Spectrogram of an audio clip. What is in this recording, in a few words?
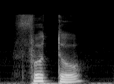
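"photo", French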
